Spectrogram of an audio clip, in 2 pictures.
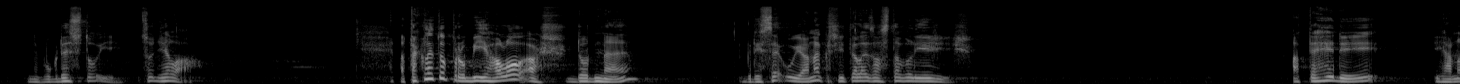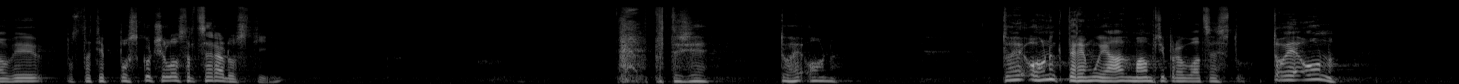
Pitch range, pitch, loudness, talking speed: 140-165 Hz, 150 Hz, -35 LUFS, 85 wpm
